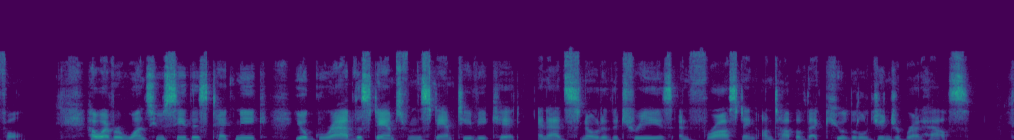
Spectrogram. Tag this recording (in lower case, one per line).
speech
